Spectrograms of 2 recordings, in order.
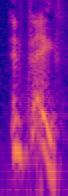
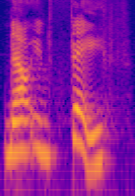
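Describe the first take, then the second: First: "In faith" dropped to near hush; soft repeat. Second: Slow, weighty "Now, in faith"; slow emphasis. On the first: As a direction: let "In faith" fall away softly. Preacher repeats phrase softly. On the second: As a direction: lean on "in faith" slowly. Preacher stressing faith. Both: Real, not acted.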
